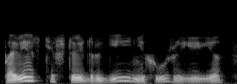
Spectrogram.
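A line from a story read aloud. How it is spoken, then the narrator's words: Quiet reply. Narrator (Russian): Гоголь тихо ответил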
